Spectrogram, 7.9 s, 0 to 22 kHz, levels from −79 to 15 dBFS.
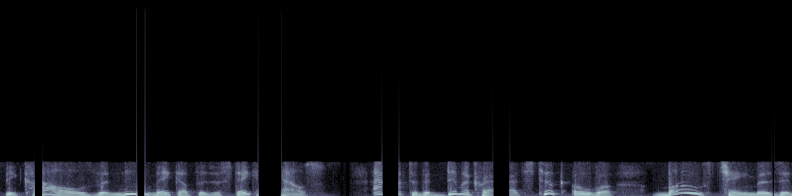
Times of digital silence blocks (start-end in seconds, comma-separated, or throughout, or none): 0.34-0.43, 1.37-1.45, 2.58-2.82, 3.82-3.99, 4.93-5.10, 7.72-7.74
